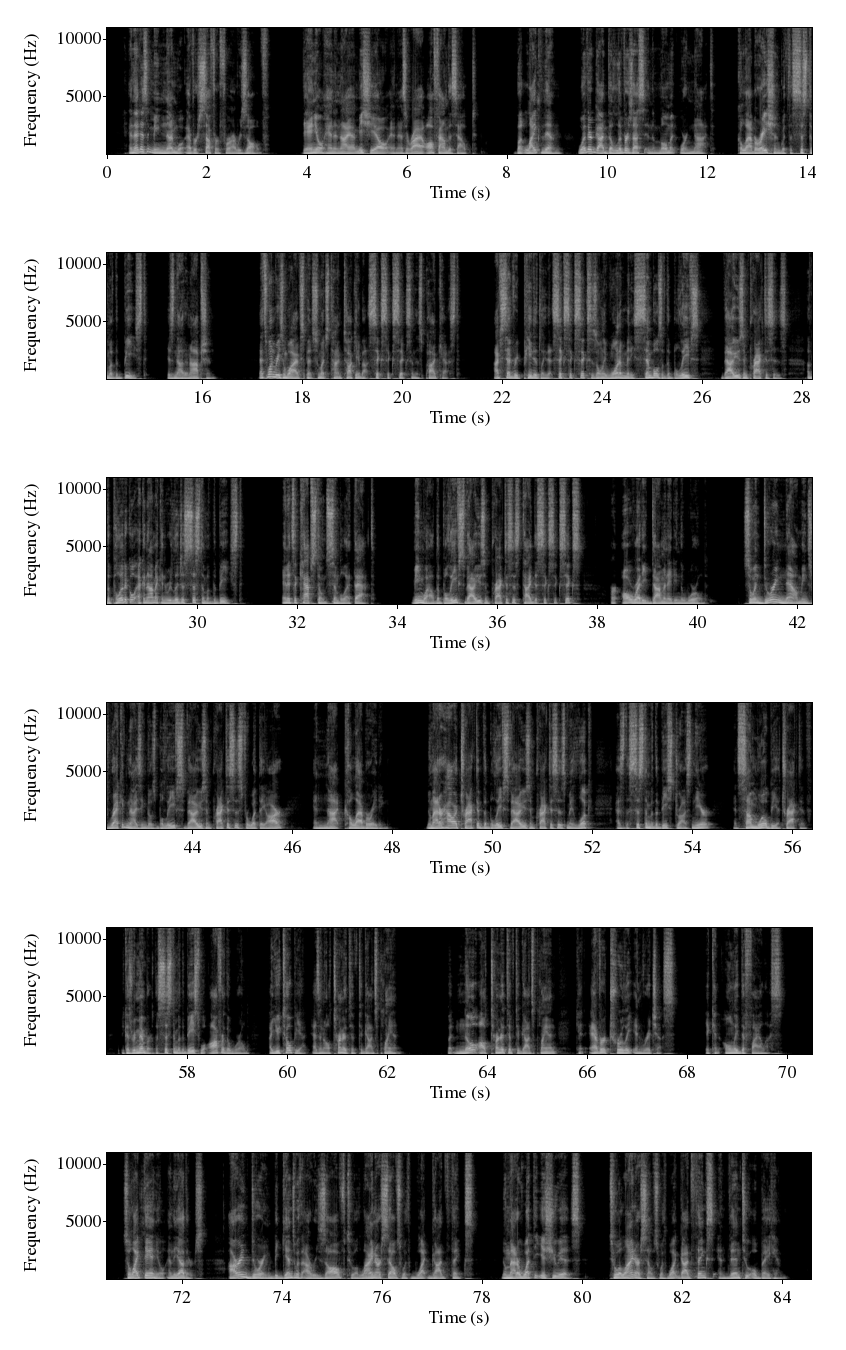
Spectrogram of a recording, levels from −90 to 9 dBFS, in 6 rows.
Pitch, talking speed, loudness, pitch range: 115 Hz, 155 wpm, -27 LUFS, 95-135 Hz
